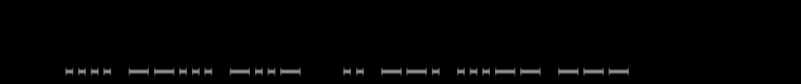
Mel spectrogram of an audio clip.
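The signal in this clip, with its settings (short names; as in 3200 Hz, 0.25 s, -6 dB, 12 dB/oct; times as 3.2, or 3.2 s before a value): Morse "H7X IG3O" 19 wpm 602 Hz -29.5 dBFS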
